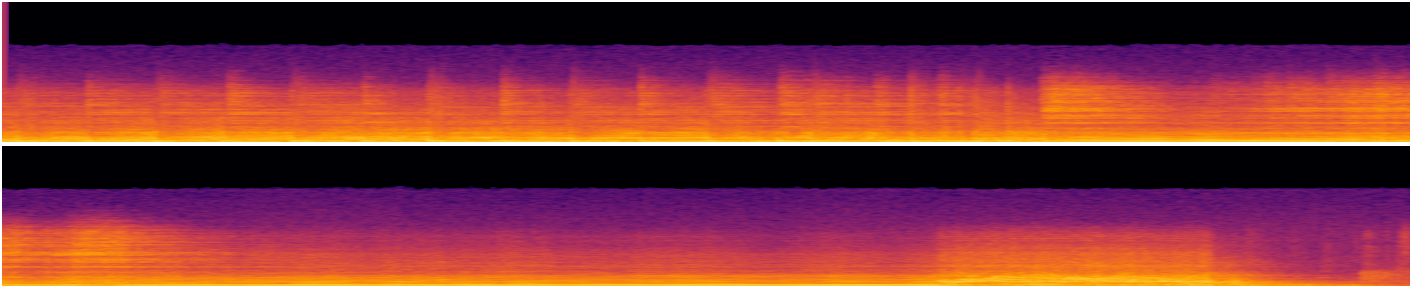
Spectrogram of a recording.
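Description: Live rock trio of electric guitar, bass guitar and drum kit playing. About five seconds in the drum strokes stop and a chord is held, ringing on. A noisy swell comes near the end before the sound dies away, the close of a song.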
